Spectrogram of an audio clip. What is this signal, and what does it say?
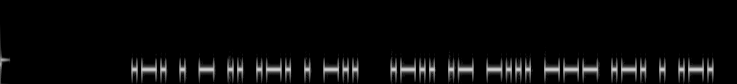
Morse code, heard as a keyed tone, about 25 wpm, 700 Hz. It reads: RETIRED LABORER
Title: K1USN SST QSO Practice 25wpm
